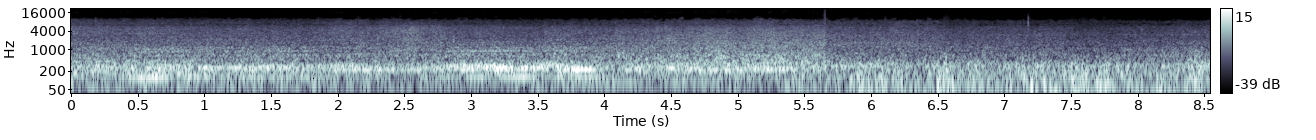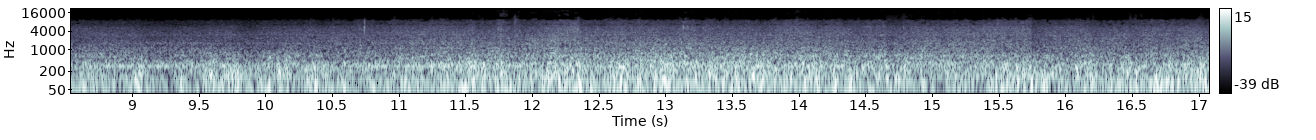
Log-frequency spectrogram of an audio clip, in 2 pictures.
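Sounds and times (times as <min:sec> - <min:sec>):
ocean waves washing: 0:00.0 - 0:17.0
wind buffeting microphone: 0:00.0 - 0:17.0.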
